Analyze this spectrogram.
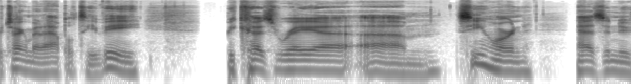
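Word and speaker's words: Rhea: and Better Call Saul and I called her Ria Seahhorn. And I got an email from somebody who said it's pronounced Rehea.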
